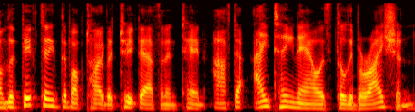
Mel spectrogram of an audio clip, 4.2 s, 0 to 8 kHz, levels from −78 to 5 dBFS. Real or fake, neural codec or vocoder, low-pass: fake; codec, 16 kHz, 4 kbps, FreqCodec, larger model; 7.2 kHz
